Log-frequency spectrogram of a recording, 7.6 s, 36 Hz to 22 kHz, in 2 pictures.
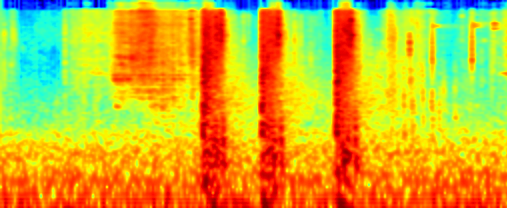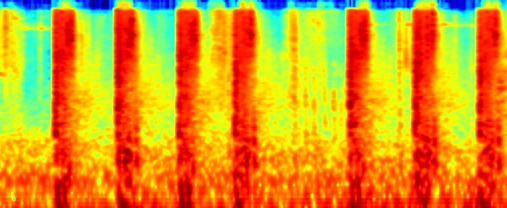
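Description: Glock pistol shots in the VR shooter Into the Radius 2, fired on single shot: about a dozen sharp, loud, close reports at irregular intervals, with a faint room hum between them.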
